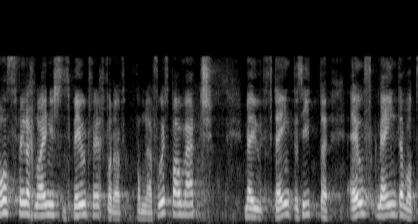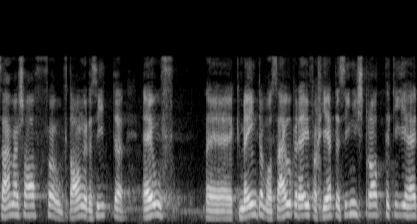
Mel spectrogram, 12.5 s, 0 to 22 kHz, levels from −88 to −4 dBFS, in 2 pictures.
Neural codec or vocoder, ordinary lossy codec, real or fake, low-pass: codec, 16 kHz, 4 kbps, FreqCodec, smaller model; none; fake; none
